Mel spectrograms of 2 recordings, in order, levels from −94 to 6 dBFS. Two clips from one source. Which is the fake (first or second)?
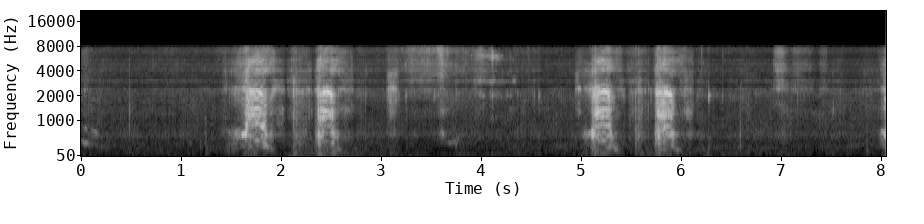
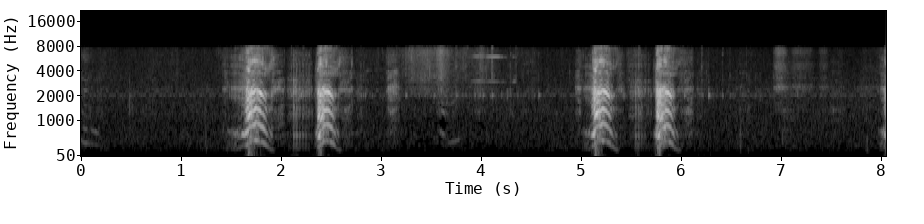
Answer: first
